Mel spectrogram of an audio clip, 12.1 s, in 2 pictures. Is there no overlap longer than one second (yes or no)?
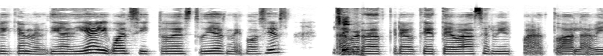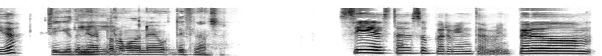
yes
